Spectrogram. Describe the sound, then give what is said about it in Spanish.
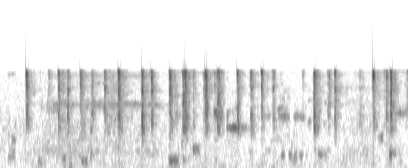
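Rapid, uneven clicking of keys being pressed on a keypad to open a box, a couple dozen sharp taps in about three seconds, fairly quiet, with no voices. “Mire, vamos a usar la apertura por teclado debido a que su caja no me reporta del compañero.”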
